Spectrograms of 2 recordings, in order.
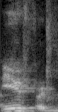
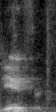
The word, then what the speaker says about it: Beaufort: correct your pronunciation but the mayor of Beaufort was once asked is it Beaufort or is it Buford and he said you never Sing America the Beautiful so you'll never make that mistake again our opening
